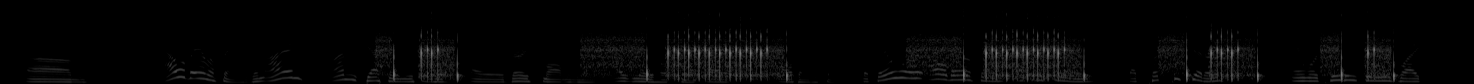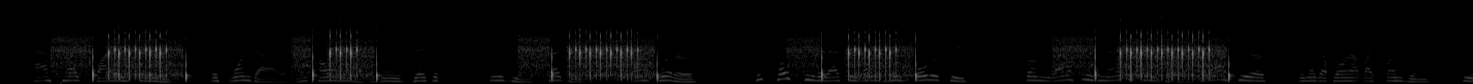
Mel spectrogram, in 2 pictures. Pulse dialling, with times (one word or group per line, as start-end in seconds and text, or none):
3.7-4.6 2
5.8-7.9 0
9.0-10.8 8
11.6-12.6 3
13.2-13.9 1
15.2-16.6 6
17.6-18.5 3
19.9-21.3 7
22.6-23.9 5
25.2-27.0 9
